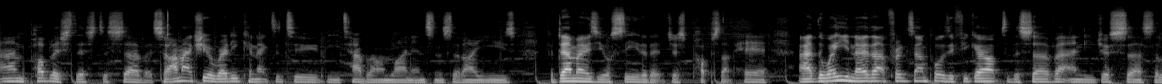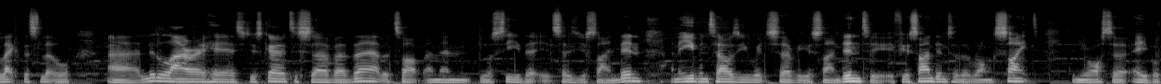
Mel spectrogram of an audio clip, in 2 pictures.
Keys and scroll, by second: 11.5 Up, 15.3 Up.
